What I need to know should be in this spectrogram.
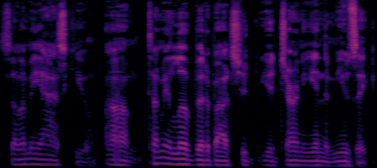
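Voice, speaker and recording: Casting note: male interview host, deep voice, dry close mic, loose rambling questions. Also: fast, darkish tone, dry recording. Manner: asking rambling, repeated questions with fillers.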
